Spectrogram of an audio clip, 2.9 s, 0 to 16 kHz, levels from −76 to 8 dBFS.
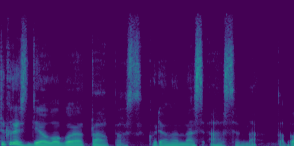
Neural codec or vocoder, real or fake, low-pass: codec, 32 kHz, 1.9 kbps, SNAC; fake; 14.4 kHz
